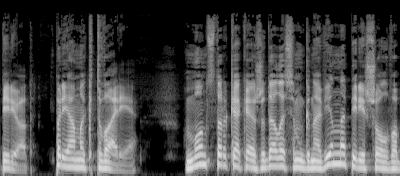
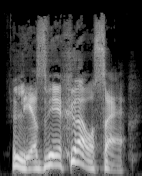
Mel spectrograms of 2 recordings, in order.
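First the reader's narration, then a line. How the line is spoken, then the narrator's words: Barked. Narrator (Russian): рявкнул я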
